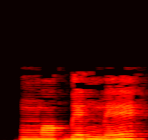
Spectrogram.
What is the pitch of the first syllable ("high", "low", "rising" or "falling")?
low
